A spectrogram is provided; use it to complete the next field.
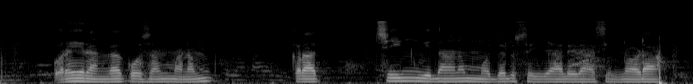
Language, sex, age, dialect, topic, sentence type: Telugu, male, 18-24, Telangana, agriculture, statement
